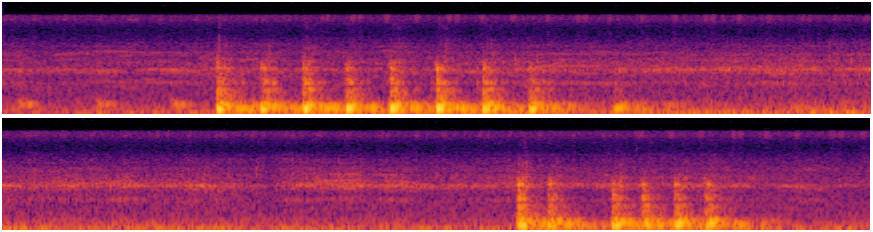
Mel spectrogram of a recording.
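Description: A fan's drum beaten in quick runs of about four to five strokes a second, loud and close: one run of about two and a half seconds starting just over a second in, and a shorter one near the end.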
